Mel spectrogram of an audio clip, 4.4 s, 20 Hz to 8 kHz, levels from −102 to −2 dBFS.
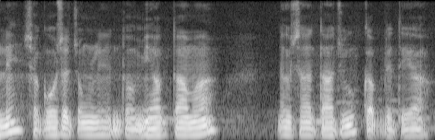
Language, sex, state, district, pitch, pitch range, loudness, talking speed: Wancho, male, Arunachal Pradesh, Longding, 100 Hz, 95-105 Hz, -17 LUFS, 235 wpm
